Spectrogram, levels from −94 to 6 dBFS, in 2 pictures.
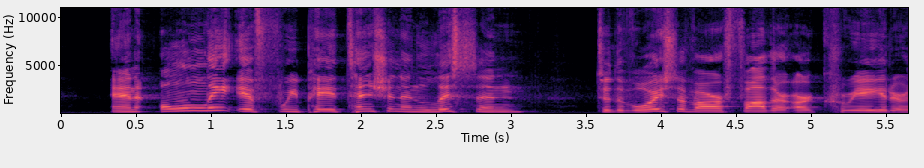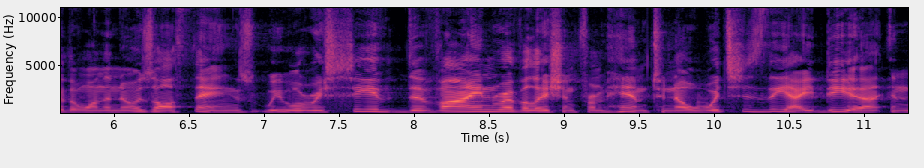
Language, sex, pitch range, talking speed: English, male, 165-205 Hz, 190 wpm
